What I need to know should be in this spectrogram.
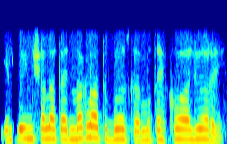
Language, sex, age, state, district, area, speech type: Kashmiri, male, 18-30, Jammu and Kashmir, Kupwara, rural, conversation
